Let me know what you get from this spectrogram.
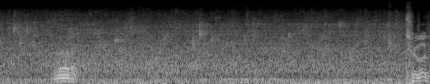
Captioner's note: pat, pat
